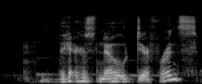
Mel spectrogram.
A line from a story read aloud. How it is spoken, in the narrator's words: he replied, beginning to laugh again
